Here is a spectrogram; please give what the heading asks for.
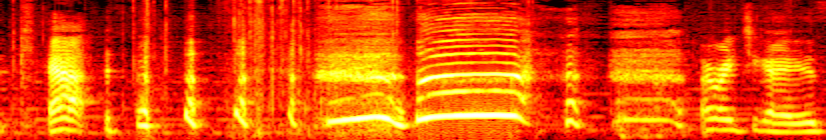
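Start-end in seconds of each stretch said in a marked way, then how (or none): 0.5-3.5 high, loud squealing laugh; excited squealing laughter; shrieking laugh. Real, not acted. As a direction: shriek with delight. Cat figure revealed.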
